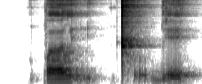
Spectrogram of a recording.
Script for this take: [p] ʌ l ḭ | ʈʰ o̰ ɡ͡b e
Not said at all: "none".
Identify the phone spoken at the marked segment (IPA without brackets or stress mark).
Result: p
